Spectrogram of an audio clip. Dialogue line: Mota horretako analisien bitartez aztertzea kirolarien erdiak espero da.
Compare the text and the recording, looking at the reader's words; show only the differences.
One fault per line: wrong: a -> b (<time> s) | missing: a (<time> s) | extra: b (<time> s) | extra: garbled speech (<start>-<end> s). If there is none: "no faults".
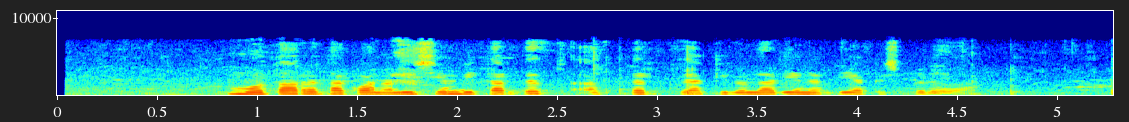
no faults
